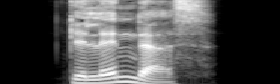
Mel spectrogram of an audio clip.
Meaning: genitive singular of Geländer
- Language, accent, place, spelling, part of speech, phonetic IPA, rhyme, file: German, Germany, Berlin, Geländers, noun, [ɡəˈlɛndɐs], -ɛndɐs, De-Geländers.ogg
